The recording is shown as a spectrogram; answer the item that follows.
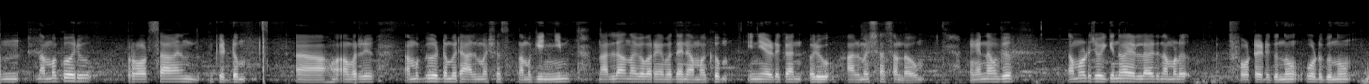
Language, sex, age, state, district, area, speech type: Malayalam, male, 18-30, Kerala, Idukki, rural, spontaneous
